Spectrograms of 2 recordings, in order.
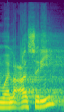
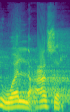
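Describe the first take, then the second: First: The phrase ends with a short i vowel. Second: The phrase ends on the bare r consonant. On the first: The speaker calls it wrong. "Bukan wal 'asri" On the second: The speaker calls it right. "tapi wal 'asr, karena kita sukunkan huruf terakhirnya"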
